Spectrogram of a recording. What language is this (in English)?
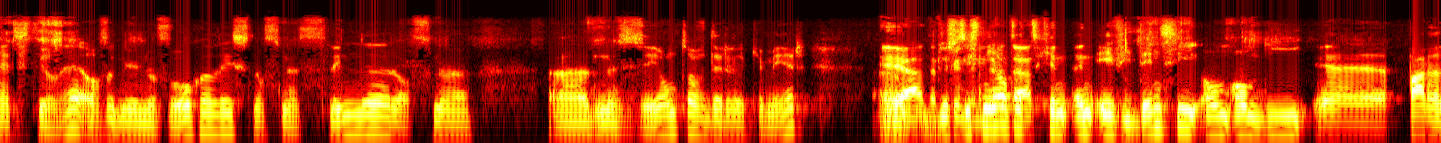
Dutch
